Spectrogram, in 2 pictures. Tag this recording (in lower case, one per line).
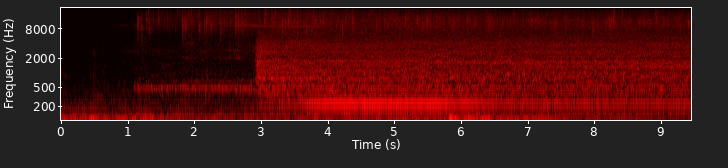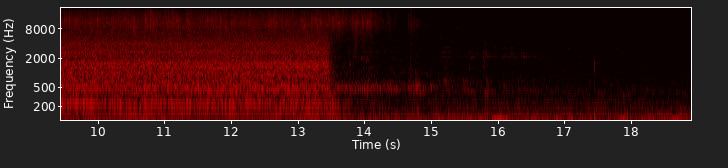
water tap
pour
bathtub (filling or washing)
home sounds
liquid
dribble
